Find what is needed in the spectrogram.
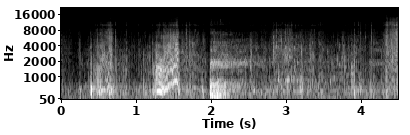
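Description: A zip on a soft fabric tackle bag and the rustle and scrape of hands working in the bag, with a sharp knock about two seconds in.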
